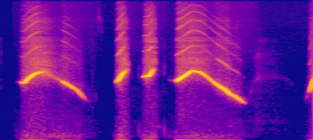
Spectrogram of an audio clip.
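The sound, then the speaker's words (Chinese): A person whistles an imitation of a nightingale's song: a long, clear whistle gliding downward, two quick high chirps, then another long rising-and-falling whistle. A final chirp begins just as it ends. “好了，猫腿夜莺还是学一下，我个听根本就是夜莺的叫声嘛。”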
